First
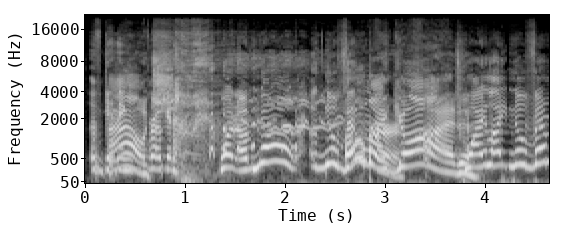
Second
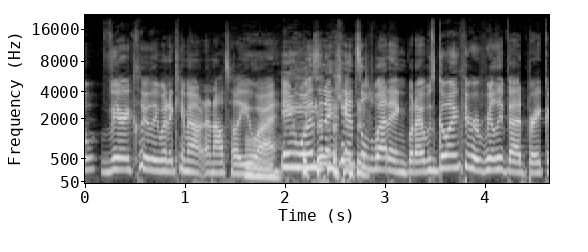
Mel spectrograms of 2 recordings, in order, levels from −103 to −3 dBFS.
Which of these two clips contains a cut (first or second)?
second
